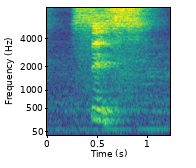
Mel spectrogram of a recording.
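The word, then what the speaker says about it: six: It can be C without pronouncing the X when maybe it's followed by any other digit, like C collège. So the X cannot be pronounced because there is another word which is following the number. C collège. But if it is only this number as a single, it is 6.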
